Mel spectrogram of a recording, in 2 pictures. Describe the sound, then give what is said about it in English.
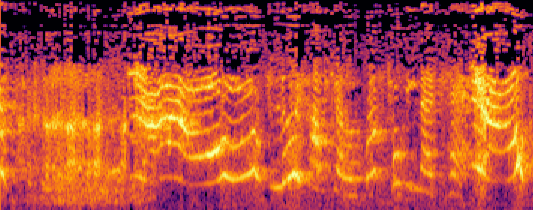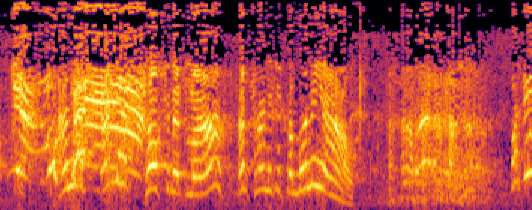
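A cat meows over and over in a long, fairly loud run of wavering, rising and falling cries, some drawn out into a yowling caterwaul, with almost no pause between them. “Money in that cat?”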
